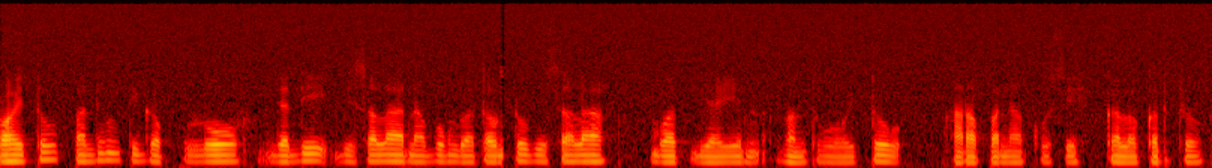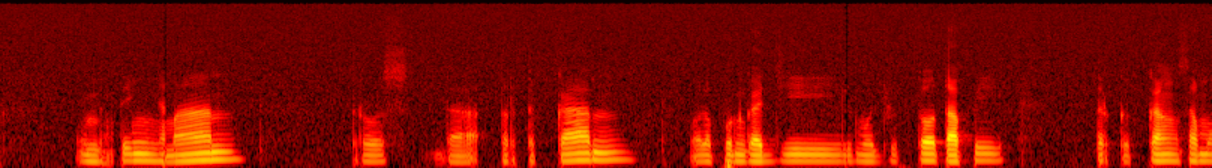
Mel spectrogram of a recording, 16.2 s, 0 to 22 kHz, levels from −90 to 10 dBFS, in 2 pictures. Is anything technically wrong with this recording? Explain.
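Yes. Two faults are audible in this speech.

Low bit depth with dither runs through the whole clip. A steady, even hiss sits under the speech, roughly 25 dB below it. The noise level fits an 8-bit signal. With so few bits, each sample is rounded coarsely. Dither added before that rounding turns the rounding error into constant white noise. That is why the hiss stays flat and the speech shows no harsh distortion.

Damaged data in a compressed stream causes three short glitches. They fall at 3.31 to 3.36 s, 9.13 to 9.19 s, and 13.68 to 13.73 s. The last sits between "tertekan walaupun gaji" and "juto tapi". Each lasts about 56 ms. Some of the encoded data is wrong at those points. The decoder misreads the broken frames and loses its place until it finds a valid frame again. Each event is heard as a brief chirp, squawk, click or short hole.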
